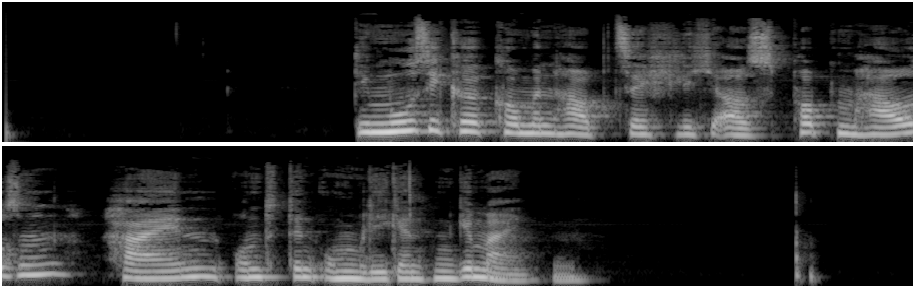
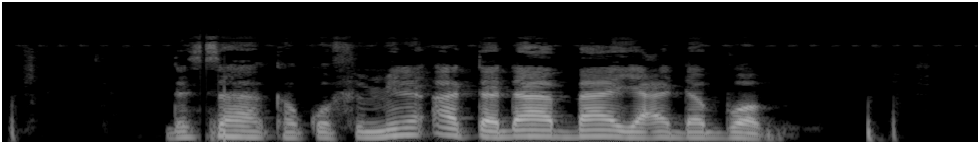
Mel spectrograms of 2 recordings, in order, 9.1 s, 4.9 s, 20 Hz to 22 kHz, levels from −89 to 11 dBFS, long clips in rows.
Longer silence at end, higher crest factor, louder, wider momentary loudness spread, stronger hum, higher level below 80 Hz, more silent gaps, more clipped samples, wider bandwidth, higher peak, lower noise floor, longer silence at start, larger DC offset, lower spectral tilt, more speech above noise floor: second, 0.55 s vs 1 s; about the same, 18 dB vs 20 dB; first, -20 LUFS vs -29 LUFS; second, 11 LU vs 21 LU; neither; about the same, -64 dBFS vs -64 dBFS; neither; neither; first, 14.5 kHz vs 9.4 kHz; first, -2 dBFS vs -10 dBFS; first, -88 dBFS vs -79 dBFS; first, 1.75 s vs 0.85 s; neither; about the same, -5.5 dB/octave vs -6.5 dB/octave; first, 68 dB vs 50 dB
